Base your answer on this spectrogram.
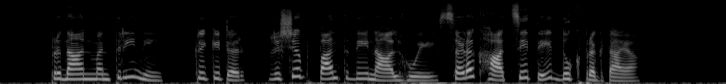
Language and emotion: Punjabi, neutral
